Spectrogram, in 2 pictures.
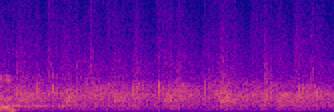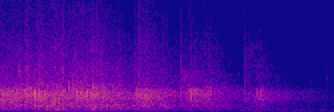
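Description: An audience claps in a dense, steady burst of many hands that holds for several seconds, then thins out and fades to a few scattered claps.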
